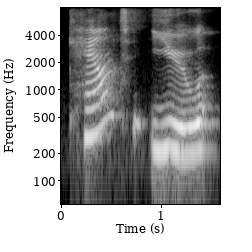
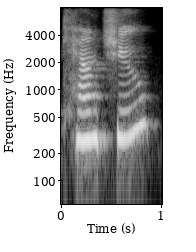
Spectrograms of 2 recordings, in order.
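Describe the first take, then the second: First: The two words are said separately and clearly. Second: The words run together quickly like 'can'tcha'. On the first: "what I'm actually saying is" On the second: "when we talk really quickly, really Americanized, we say"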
